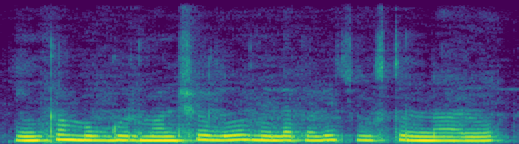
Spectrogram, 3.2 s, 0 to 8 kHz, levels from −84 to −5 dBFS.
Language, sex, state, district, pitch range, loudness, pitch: Telugu, female, Telangana, Hyderabad, 225-240 Hz, -11 LUFS, 230 Hz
